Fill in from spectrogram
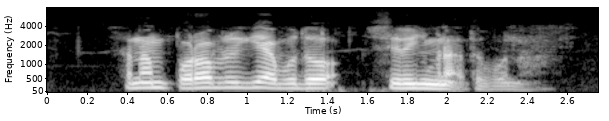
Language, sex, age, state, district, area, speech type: Santali, male, 30-45, West Bengal, Birbhum, rural, spontaneous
